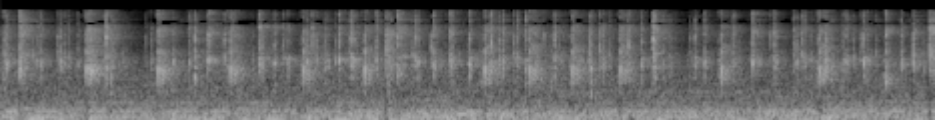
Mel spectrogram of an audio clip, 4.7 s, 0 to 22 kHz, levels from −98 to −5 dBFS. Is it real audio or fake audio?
real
